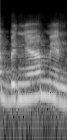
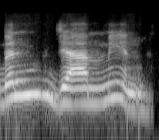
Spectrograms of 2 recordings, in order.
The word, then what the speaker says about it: Benyamin: lama itu nak ya jadi membacanya Benyamin bukan Benjamin tadi Nadila mengucapkannya Benjamin Benyamin Benyamin elu menggunakan masih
